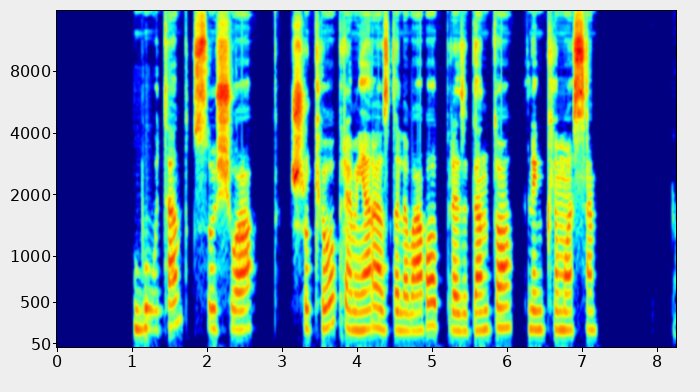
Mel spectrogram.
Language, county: Lithuanian, Klaipėda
